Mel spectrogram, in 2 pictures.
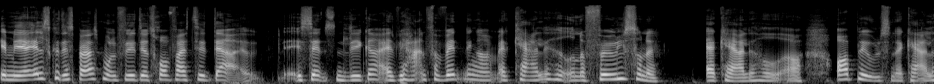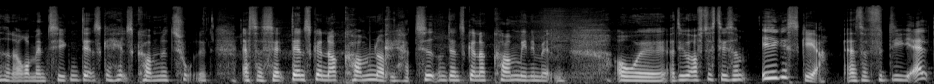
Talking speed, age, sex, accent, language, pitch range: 210 wpm, 40-59, female, native, Danish, 190-225 Hz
